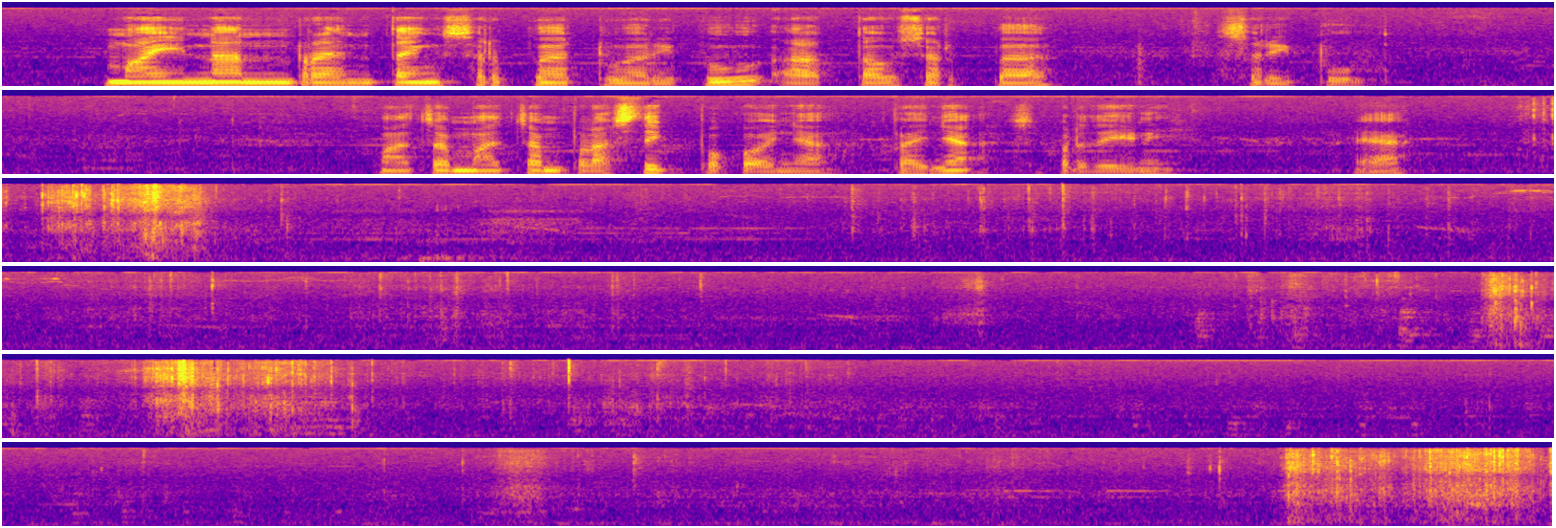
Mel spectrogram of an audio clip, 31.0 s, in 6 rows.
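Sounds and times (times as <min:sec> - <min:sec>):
birds chirping: 0:11.3 - 0:31.0
handling noise rustles: 0:19.6 - 0:23.4, 0:29.9 - 0:31.0.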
